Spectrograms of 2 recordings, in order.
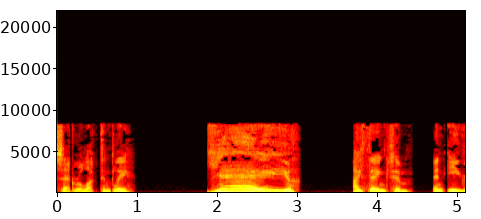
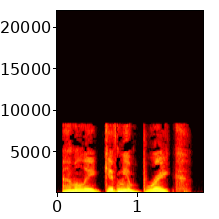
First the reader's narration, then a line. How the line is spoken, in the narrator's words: I groaned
